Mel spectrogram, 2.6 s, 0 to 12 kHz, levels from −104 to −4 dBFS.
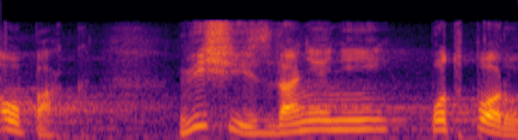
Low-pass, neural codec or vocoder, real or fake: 7.2 kHz; none; real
